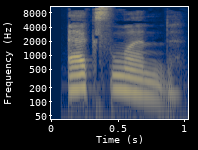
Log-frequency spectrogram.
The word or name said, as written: exeland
